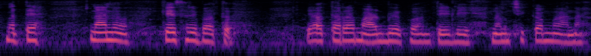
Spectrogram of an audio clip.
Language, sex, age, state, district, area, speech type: Kannada, female, 45-60, Karnataka, Kolar, rural, spontaneous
